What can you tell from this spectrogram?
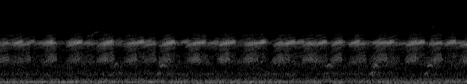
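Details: A chorus of frogs in a rice paddy during farming preparation, with fast repeated croaking notes pulsing roughly three times a second in a steady high band over faint low background hum.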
